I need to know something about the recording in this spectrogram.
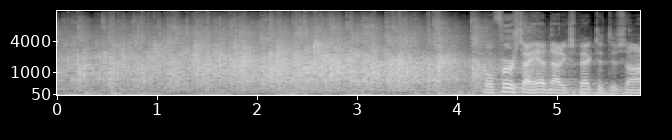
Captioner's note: applause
